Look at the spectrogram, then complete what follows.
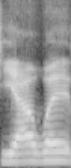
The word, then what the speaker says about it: Yahweh: So, so Israel had um the Lord uh sometimes pronounced Yahweh, though we don't usually say the name out of respect for uh the holiness of God's name.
